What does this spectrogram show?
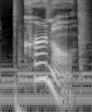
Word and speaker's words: colonel: Sounds exactly like the word colonel. Pronounced colonel.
